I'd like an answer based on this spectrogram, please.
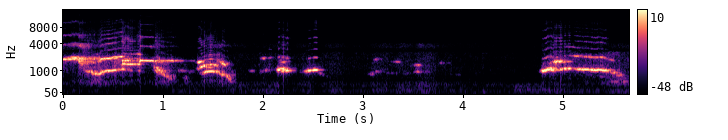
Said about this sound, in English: Because that screaming you hear is what appears to be a much younger child who has somehow encountered this kid on the sidewalk and is screaming bloody murder, trying to get to the safety of his house.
